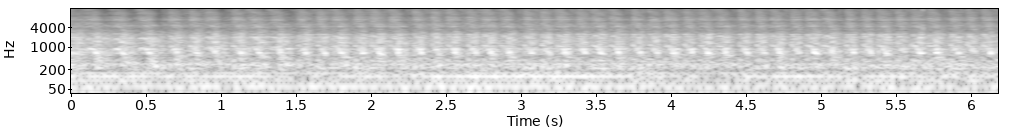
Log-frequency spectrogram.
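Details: VW Touareg diesel with fault code P0087 (low fuel pressure) cranks steadily without catching, a crank-no-start; owner suspects an injector.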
